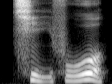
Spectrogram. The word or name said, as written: 起伏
